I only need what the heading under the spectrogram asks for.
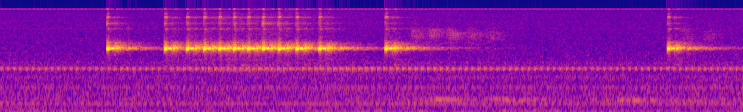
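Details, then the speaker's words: Dry air generator that lost its refrigerant, electronic leak detector near the pressure lines to the oil and pressure switches: high chirps, a quick rattling burst, then single beeps. Unclear why it picks up there; the sump plug is also suspected. "And when I stuck that in there, it's saying there's something in there. But then why is it picking it up off of here?"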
